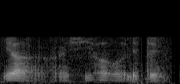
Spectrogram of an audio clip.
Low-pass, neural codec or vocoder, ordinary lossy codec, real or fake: 3.6 kHz; none; none; real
